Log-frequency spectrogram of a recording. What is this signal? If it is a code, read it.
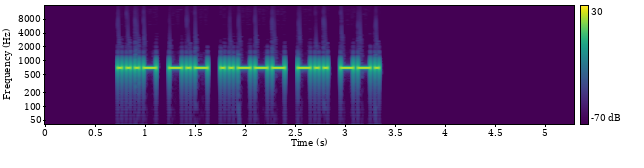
Morse code, heard as a keyed tone, about 28 wpm, 700 Hz. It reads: VK2DG
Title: DXCC-100 Call Signs - 5 Characters - 28wpm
